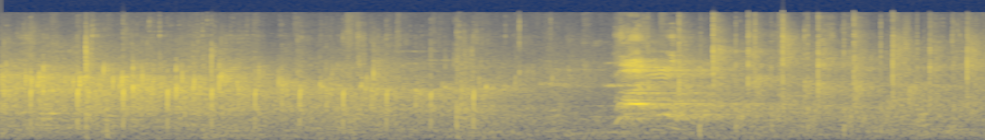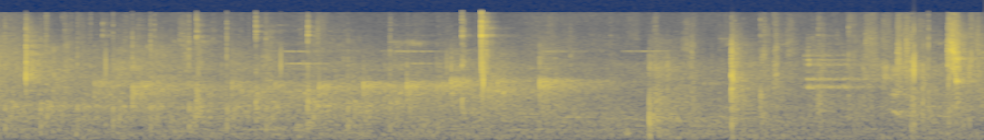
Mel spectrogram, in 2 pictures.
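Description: Table tennis hall: scattered clapping fades over the first few seconds, a loud brief shout comes at about five seconds, then the sharp clicks of a celluloid ball on bats and table sound through a rally.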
